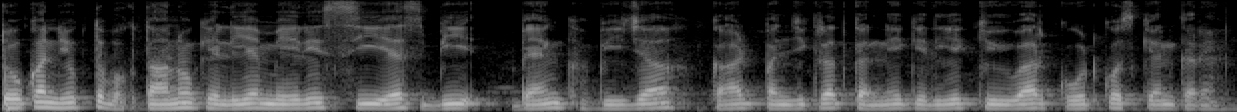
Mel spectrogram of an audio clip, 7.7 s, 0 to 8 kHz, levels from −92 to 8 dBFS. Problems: background sounds at intervals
